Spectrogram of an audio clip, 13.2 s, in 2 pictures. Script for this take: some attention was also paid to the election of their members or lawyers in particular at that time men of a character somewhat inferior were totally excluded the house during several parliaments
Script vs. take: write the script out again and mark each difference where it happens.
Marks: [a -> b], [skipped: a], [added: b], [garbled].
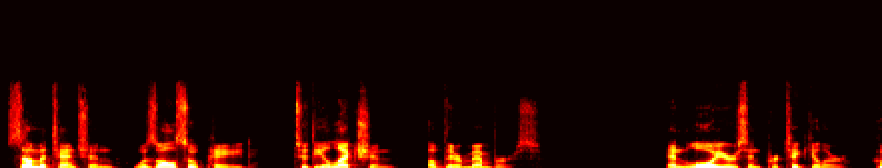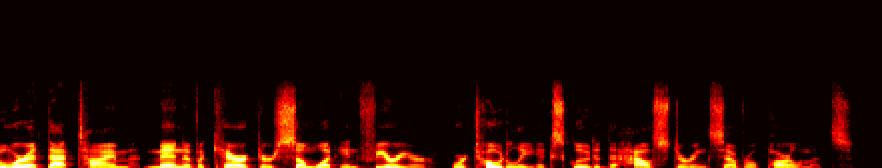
some attention was also paid to the election of their members [or -> and] lawyers in particular [added: who were] at that time men of a character somewhat inferior were totally excluded the house during several parliaments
